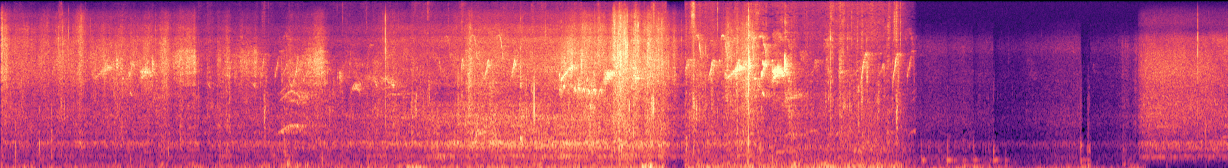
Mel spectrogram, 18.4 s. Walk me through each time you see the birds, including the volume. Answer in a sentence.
The birds can be heard from 0.0 to 13.7 s, getting louder.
